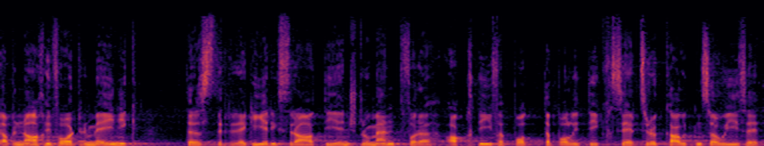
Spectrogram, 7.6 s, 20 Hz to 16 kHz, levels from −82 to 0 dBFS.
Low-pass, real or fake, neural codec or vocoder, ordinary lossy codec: 14.4 kHz; real; none; none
